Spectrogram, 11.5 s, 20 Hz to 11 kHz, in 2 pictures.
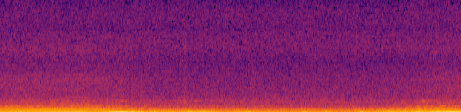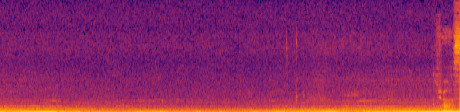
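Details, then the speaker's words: Mazda 2 right after a CorkSport short ram intake install. Deep low rumble as revs drop from fast idle to normal idle, no hissing or intake leaks: healthy idle. "okay so that sounds good there's no weird hissing nothing sounds like there's alley closing and she's come down from the fast-idle"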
